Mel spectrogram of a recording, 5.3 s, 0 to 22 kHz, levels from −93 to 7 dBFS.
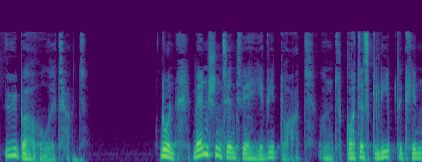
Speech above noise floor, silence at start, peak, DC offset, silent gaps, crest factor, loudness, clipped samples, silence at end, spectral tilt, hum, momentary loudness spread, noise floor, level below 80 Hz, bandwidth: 56 dB; 0.05 s; -4 dBFS; under 0.1%; none; 20 dB; -22 LUFS; under 0.1%; 0 s; -7 dB/octave; none; 19 LU; -79 dBFS; -46 dBFS; 10 kHz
